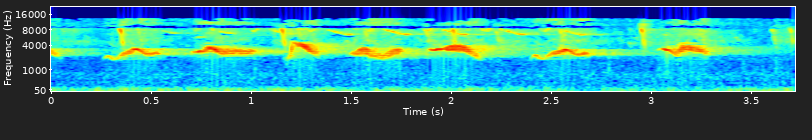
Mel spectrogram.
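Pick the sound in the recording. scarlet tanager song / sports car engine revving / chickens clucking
scarlet tanager song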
